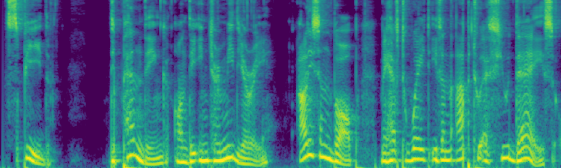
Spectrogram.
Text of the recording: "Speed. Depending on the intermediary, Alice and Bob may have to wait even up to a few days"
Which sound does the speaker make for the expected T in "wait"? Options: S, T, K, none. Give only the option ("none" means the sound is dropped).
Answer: T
